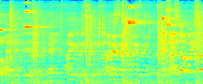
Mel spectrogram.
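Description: A basketball bounces with hollow thuds as a player dribbles.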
